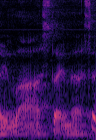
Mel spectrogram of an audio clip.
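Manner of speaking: soft, breathy imitation of sobbing words; retold crying. Former student tells teacher she lost, tearfully. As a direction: hush it out like a tearful young woman. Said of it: "she was crying and crying and crying".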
